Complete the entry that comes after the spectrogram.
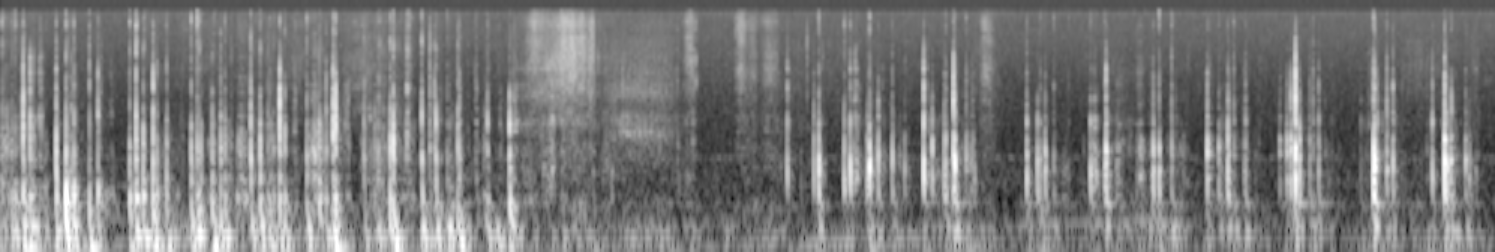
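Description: Long nails tap rapidly on the top of a medium, closed, hollow corrugated cardboard box, then hands hold the box and tap or scratch its front side. The taps are dull, low and hollow with very short decay. A quieter, softer scratching stretch comes in the middle before the tapping picks up again.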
